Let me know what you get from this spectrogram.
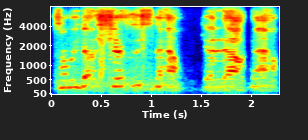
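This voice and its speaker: Hoarse man streaming live, off-mic. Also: very high-pitched, very animated, fairly quick, pushed and bright, recorded from a distance, rough recording. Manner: earnest, rambling, many fillers and restarts. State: hoarse, losing his voice. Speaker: live streamer with a truck convoy. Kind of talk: casual live-stream talk to chat. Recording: off-mic with faint background noise.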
